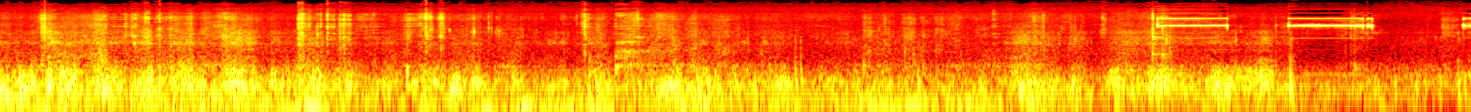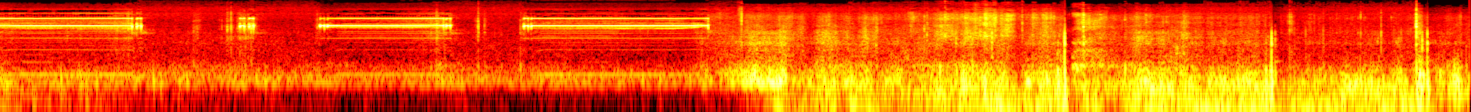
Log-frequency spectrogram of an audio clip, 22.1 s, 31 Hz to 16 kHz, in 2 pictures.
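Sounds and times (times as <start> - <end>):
wind noise: 0.0 - 14.4, 15.0 - 22.0
metal detector beep: 8.6 - 12.2, 12.8 - 16.4.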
